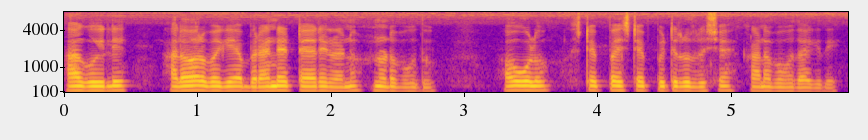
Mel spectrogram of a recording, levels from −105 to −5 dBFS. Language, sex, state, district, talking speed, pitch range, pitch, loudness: Kannada, male, Karnataka, Koppal, 140 wpm, 145-160 Hz, 155 Hz, -18 LUFS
